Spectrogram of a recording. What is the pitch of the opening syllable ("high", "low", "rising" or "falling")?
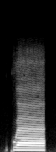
high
